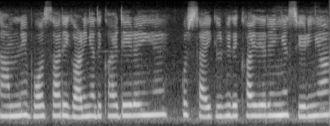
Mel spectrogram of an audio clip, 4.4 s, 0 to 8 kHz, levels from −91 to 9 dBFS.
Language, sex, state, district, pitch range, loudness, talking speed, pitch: Hindi, female, Chhattisgarh, Bilaspur, 245-260 Hz, -13 LUFS, 215 wpm, 250 Hz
